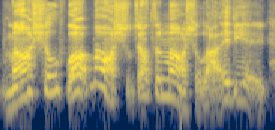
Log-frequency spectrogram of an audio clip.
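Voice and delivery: high, incredulous mock voice; mocking doubters. Voicing the doubters mocking him.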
